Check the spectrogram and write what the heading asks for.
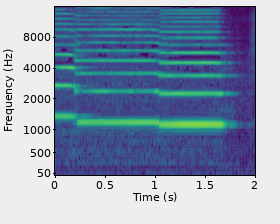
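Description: Violin playing three high, slow, connected notes that step downward, a whole step and then a half step. The notes are played as a shifting demonstration, with the last note held until it stops sharply near the end.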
